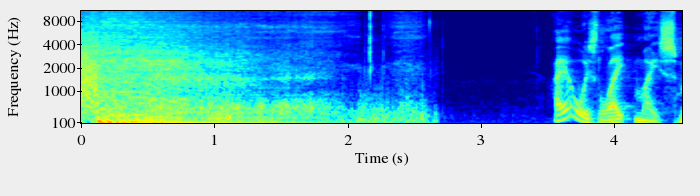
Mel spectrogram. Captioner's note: torch blowing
